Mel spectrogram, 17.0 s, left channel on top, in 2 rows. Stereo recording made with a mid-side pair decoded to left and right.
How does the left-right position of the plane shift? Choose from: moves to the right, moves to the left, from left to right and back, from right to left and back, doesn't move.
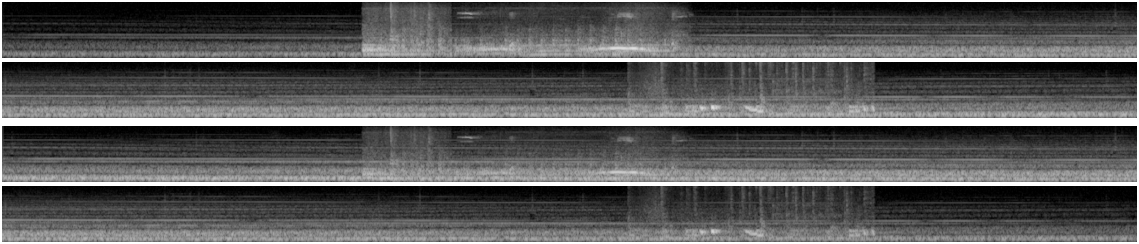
moves to the left.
